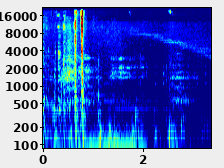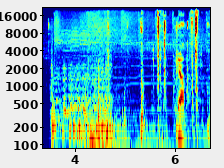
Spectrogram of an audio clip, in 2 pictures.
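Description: A Citroën AX engine cranks and catches after some quiet fumbling, the starter whirring into a loud rough burst of engine noise close by, with people talking around it.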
